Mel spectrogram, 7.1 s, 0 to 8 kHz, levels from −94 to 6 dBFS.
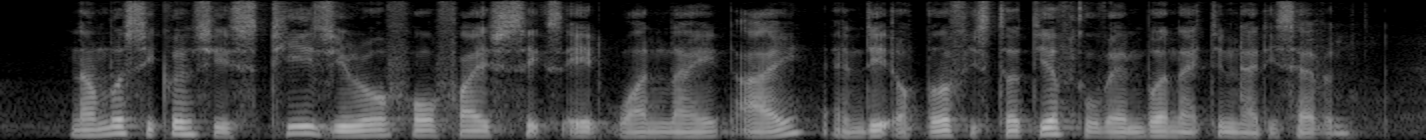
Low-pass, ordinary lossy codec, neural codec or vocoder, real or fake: none; none; codec, 16 kHz, 2 kbps, FunCodec, trained on LibriTTS, 25 frames a second; fake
